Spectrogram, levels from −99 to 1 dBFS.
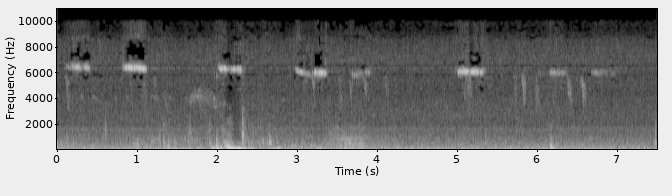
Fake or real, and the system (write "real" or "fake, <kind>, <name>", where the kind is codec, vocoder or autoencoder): fake, vocoder, Vocos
